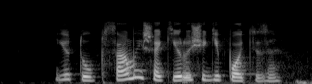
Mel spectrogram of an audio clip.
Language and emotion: Russian, neutral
